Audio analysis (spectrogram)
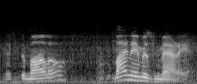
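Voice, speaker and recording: An actor playing a prim, nervous gentleman client in a 1940s radio drama, speaking in a formal, stiff, hesitant way. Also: medium pitch, big pitch swings, a little fast, lightly acted. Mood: hesitant, polite. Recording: dull, faintly noisy old radio recording.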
